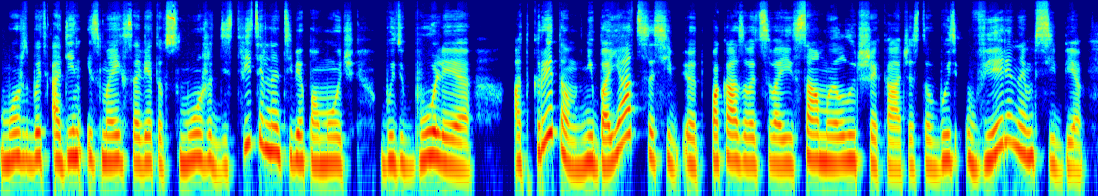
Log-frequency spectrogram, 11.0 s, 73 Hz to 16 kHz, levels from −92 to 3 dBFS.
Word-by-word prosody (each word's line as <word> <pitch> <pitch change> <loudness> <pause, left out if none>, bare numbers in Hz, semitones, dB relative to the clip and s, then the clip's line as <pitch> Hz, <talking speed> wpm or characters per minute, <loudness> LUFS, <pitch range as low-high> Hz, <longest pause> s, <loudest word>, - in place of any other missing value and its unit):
может 195 +1 +1
быть, 210 +1 +2
1 210 +2 +2
из 210 -2 -7
моих 195 0 +2
советов 185 -2 -2
сможет 190 0 +1
действительно 255 - 0
тебе 205 -4 0
помочь 180 -2 -1 0.2
быть 185 0 -2
более 175 -3 +3 0.4
открытым, 195 - +1
не 190 - +4
бояться 235 - +2
себ 195 -3 -6
э, 180 -4 -2
показывать 190 -2 +1
свои 180 0 -1
самые 190 0 +2
лучшие 190 -2 -1
качества, 165 +1 -5
быть 195 +4 -2
уверенным 220 - +1
в - - -7
себе. 160 -6 -6
190 Hz, 140 wpm, -19 LUFS, 175-205 Hz, 0.4 s, не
